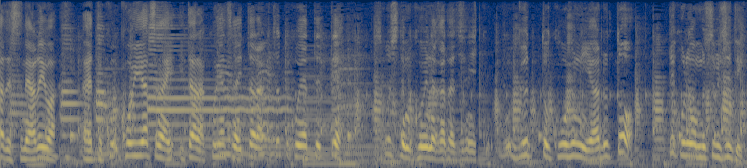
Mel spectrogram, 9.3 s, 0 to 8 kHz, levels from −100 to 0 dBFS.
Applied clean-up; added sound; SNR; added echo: none; none; none; none.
